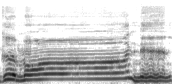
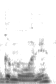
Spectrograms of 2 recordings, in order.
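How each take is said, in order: First: The words are stretched out with full sounds. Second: The words are said short and clipped. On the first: The speaker calls it right. "you got to have all the O's and R's and the I N G's in it" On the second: The speaker calls it wrong. "We don't say good morning"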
